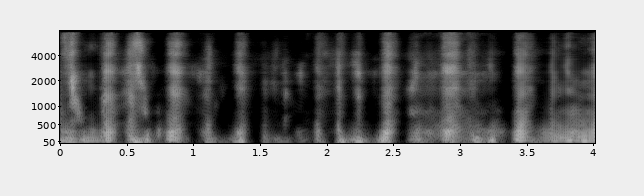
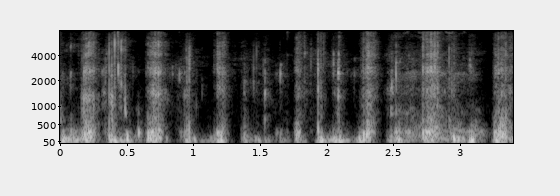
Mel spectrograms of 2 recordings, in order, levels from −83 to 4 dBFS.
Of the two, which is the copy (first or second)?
first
